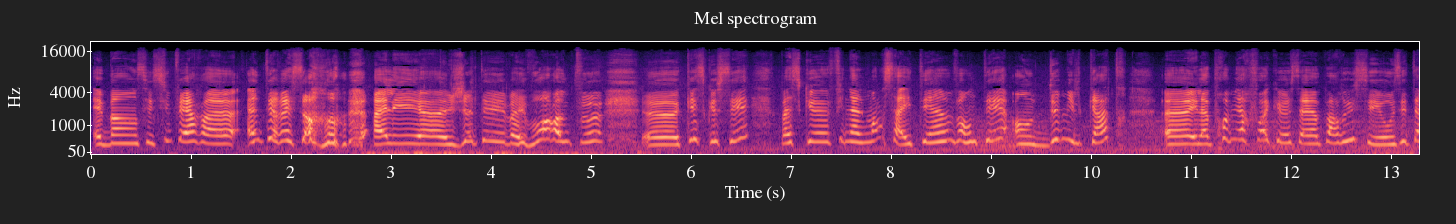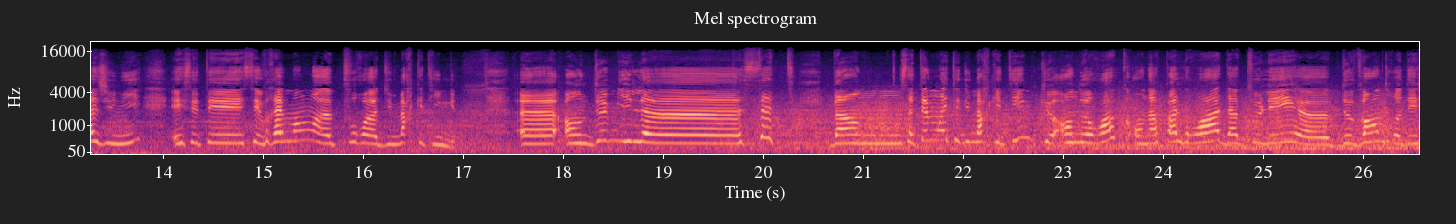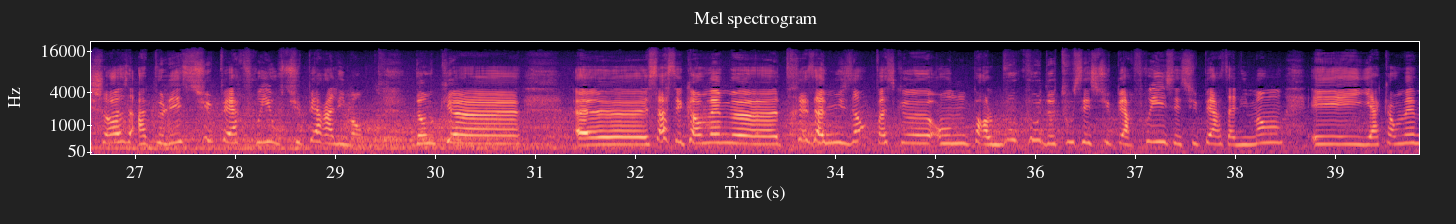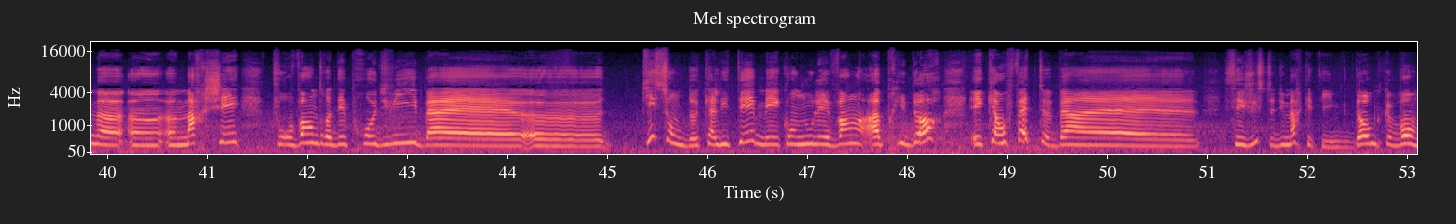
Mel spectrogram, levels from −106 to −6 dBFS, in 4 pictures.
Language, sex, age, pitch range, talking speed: French, female, 40-59, 250-320 Hz, 145 wpm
